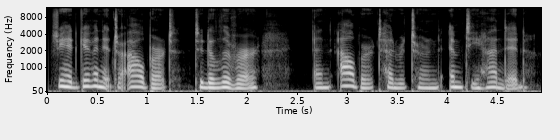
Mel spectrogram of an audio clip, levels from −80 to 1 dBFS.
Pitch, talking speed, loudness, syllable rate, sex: 190 Hz, 170 wpm, -17 LUFS, 5.7 syllables/s, female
